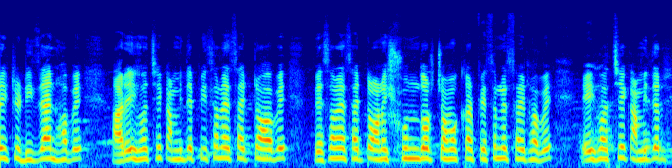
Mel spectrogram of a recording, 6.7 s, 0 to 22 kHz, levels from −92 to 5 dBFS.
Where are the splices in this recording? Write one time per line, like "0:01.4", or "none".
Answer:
none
